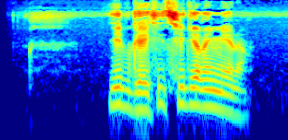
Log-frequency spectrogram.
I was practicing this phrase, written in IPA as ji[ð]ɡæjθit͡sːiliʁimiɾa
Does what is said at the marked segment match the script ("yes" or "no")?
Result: no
